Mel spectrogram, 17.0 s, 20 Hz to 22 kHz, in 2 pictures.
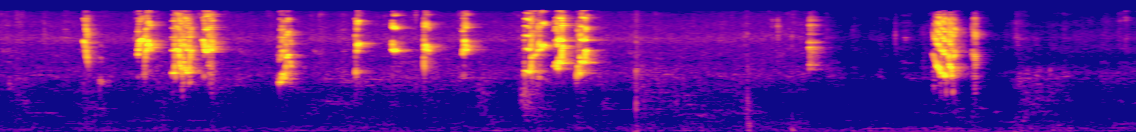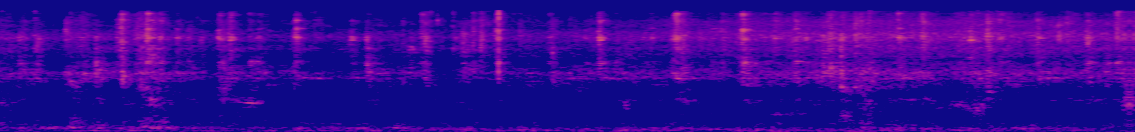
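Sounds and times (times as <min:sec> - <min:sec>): lovebirds chirping: 0:00.5 - 0:04.8, 0:07.0 - 0:07.5.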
